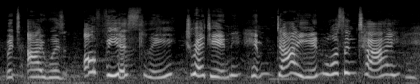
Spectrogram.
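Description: A woman's voice: extremely high pitch, lively intonation, a bit bright, voice pushed up, heavily acted. Woman doing a sobbing teenage schoolgirl. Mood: tearful. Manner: slow, wailing, tearful. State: crying. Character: tearful teenage schoolgirl, dramatic and grieving.

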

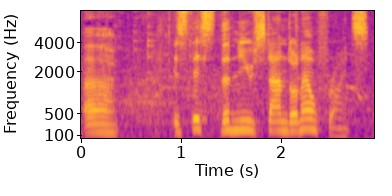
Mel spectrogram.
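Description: A woman's voice: lowish voice, lively intonation, slow, a little hiss or hum. A woman reading an audiobook, voicing a wry, teasing teenage schoolboy.

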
